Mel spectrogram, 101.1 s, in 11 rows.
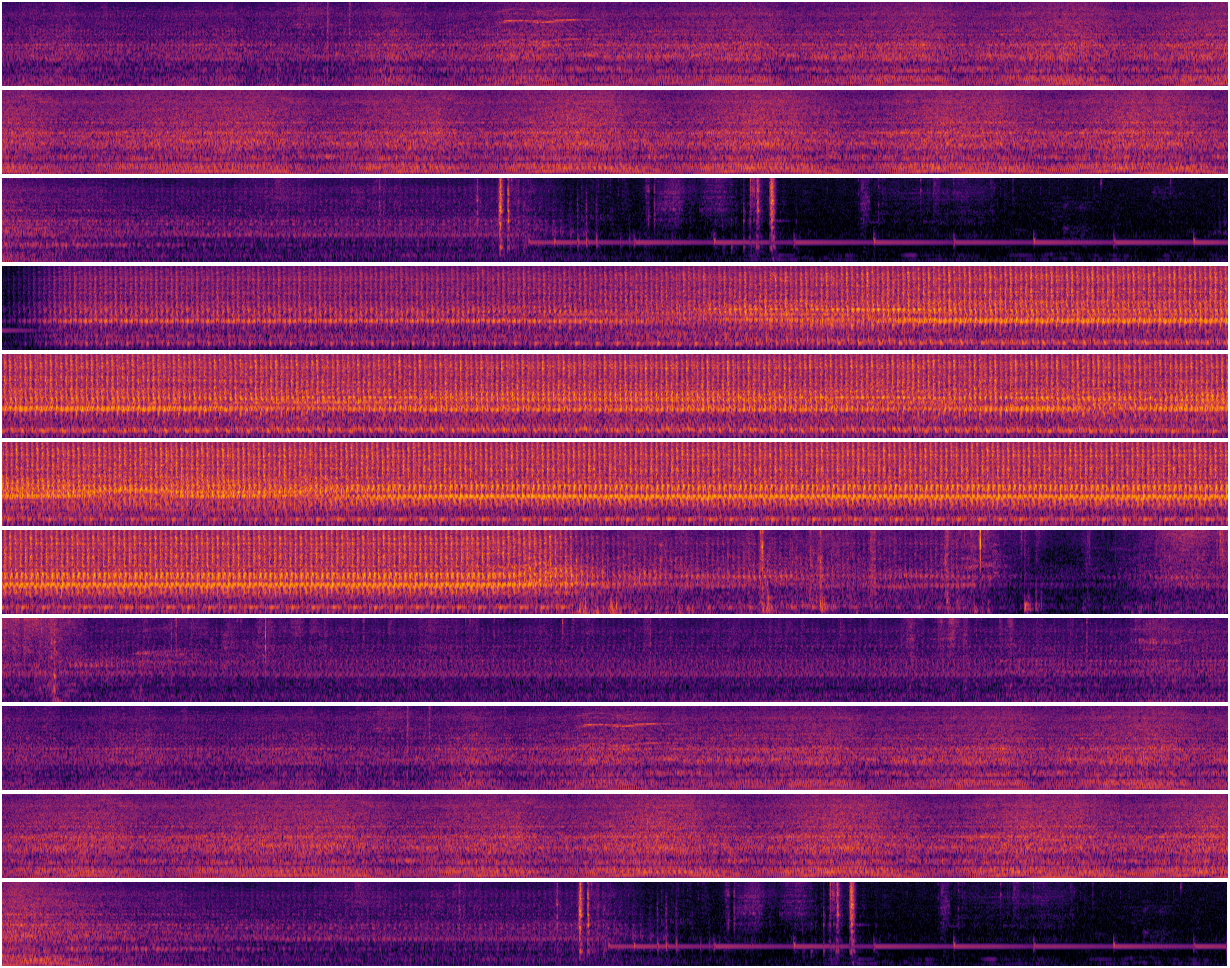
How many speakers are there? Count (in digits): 0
